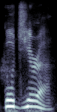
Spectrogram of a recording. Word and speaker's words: Gojira: wanted to go see captain america sam you're pronouncing that wrong it's uh godzilla it's a gojira i'm kind of excited for it like before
